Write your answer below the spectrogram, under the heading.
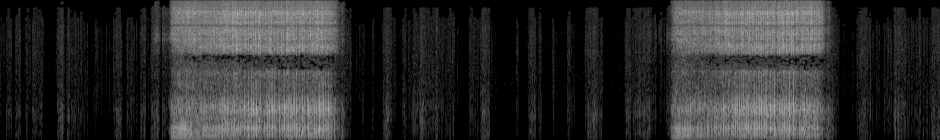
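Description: Two loud, long, rattling snores about five seconds apart, with quiet breathing and small clicks between them. Snoring during sleep.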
